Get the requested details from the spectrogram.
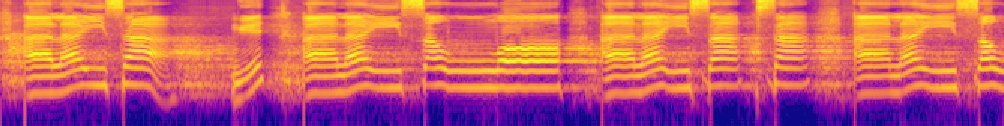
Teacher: Jadi fokusnya Pak Bu, bunyinya bukan so, tapi sa.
